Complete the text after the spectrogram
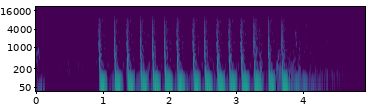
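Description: A rifle fires in a rapid burst of shots.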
